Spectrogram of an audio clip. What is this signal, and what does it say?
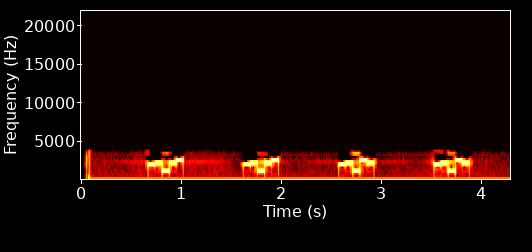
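Five-tone selective call (ZVEI), heard as quick runs of five tones, tones of about 70 ms. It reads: 89299 89299 89229 89229
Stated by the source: ZVEI five-tone call received on an SDR, from the feuerwehr-orlamuende.org fire brigade audio archive.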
